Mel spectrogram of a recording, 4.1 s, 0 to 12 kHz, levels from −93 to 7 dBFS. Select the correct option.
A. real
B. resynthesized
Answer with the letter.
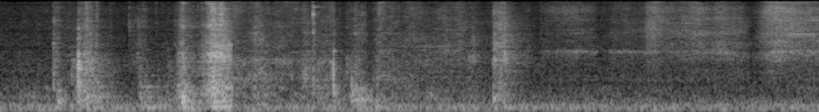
A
